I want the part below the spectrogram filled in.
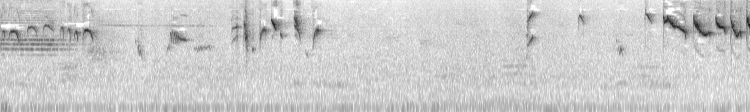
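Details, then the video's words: Caged white-eye singing in the líu xòe song style, described as a bird of promising talent. High, thin chirps come scattered at first, then a louder run of sharp, descending whistled notes near the end, over a low background rumble. "Khuyên líu xòe tố chất"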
